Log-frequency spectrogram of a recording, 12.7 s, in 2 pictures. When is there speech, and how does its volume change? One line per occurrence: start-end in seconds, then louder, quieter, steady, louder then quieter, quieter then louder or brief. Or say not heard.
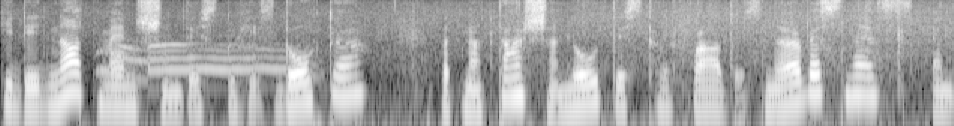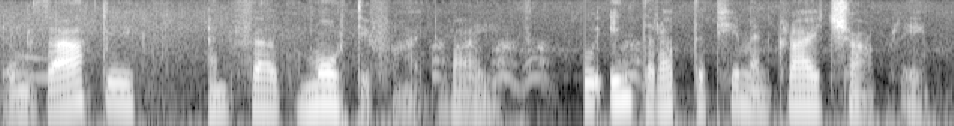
0.0-12.6 steady.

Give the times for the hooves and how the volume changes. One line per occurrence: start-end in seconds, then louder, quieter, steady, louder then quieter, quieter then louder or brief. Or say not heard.
not heard.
